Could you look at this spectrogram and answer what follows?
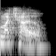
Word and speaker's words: Machado: job than I could so how do you pronounce it Monica Machado okay Monica Machado I still remember your last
